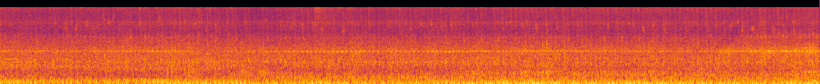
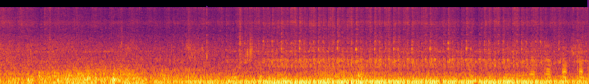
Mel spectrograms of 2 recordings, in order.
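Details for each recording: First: Toyota Kijang Super petrol engine after work on rough running (carb cleaned, plugs replaced, ignition checked): steady even idle with constant low rumble, no misfire stumble or shake; sounds different now. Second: Toyota Kijang Super, carburetor cleaned and spark plugs replaced, before replacing spark plug wires: starts fine but bogs and stumbles when revved as if about to die, engine vibrating; ignition misfire, spark plug wires suspected.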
